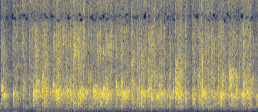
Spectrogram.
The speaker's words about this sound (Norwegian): Velkommen skal dere være. Det er lov å klappe litt, altså.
